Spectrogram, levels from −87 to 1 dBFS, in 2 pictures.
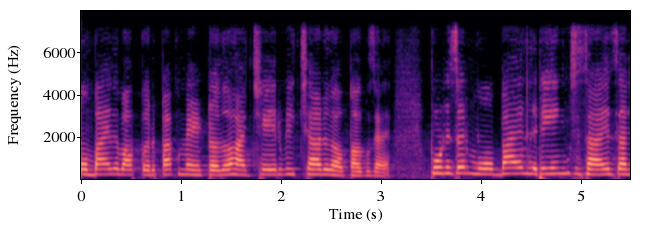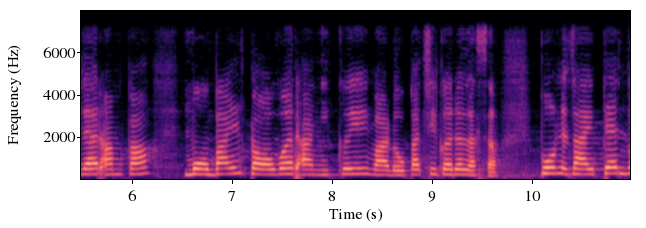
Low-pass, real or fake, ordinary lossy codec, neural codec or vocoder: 7.2 kHz; fake; none; codec, 44.1 kHz, 2.6 kbps, SNAC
